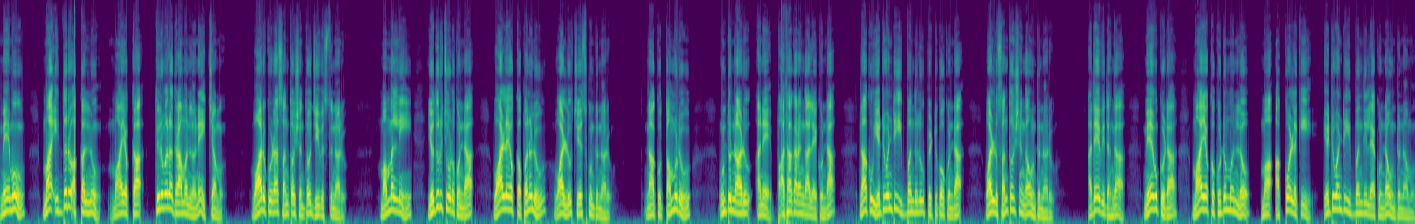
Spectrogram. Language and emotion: Telugu, neutral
